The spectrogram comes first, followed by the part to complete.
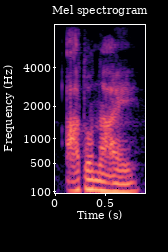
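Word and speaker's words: אדני: 그저 유대인들은 아도나이, 나의 주인이시여. 이 본문에 이 단어가 나오면 그냥 아도나이로 읽습니다.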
